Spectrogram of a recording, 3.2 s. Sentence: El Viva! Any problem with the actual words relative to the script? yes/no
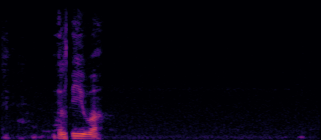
no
